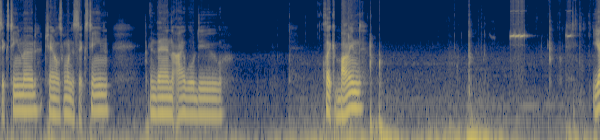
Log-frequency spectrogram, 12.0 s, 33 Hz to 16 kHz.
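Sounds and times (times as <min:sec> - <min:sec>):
radio transmitter beeping: 0:10.2 - 0:10.7.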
